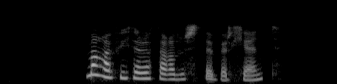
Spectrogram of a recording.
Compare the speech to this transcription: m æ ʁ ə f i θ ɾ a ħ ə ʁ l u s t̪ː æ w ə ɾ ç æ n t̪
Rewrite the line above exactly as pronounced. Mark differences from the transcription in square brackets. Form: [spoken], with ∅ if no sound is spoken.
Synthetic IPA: m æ ʁ ə f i θ ɾ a [θ] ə ʁ l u s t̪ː æ [v] ə ɾ ç æ n t̪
